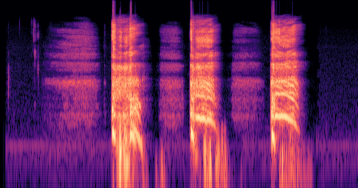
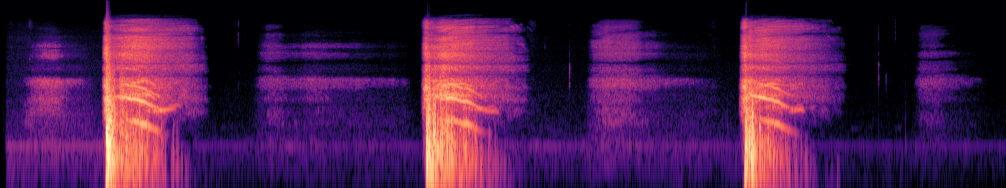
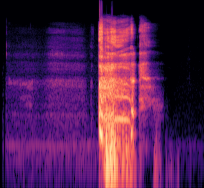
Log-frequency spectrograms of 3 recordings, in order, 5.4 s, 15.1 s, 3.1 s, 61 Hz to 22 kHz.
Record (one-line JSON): {"three_cough_length": "5.4 s", "three_cough_amplitude": 32767, "three_cough_signal_mean_std_ratio": 0.41, "exhalation_length": "15.1 s", "exhalation_amplitude": 32768, "exhalation_signal_mean_std_ratio": 0.25, "cough_length": "3.1 s", "cough_amplitude": 32311, "cough_signal_mean_std_ratio": 0.32, "survey_phase": "beta (2021-08-13 to 2022-03-07)", "age": "18-44", "gender": "Female", "wearing_mask": "No", "symptom_none": true, "smoker_status": "Never smoked", "respiratory_condition_asthma": false, "respiratory_condition_other": false, "recruitment_source": "REACT", "submission_delay": "2 days", "covid_test_result": "Negative", "covid_test_method": "RT-qPCR", "influenza_a_test_result": "Negative", "influenza_b_test_result": "Negative"}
